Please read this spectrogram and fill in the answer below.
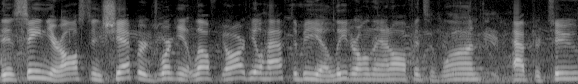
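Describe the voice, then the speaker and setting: A man with a high pitch speaks at a moderate pace with hardly any pauses and fairly even intonation. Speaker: local TV sports anchor. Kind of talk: TV sportscast delivery.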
